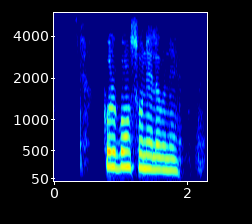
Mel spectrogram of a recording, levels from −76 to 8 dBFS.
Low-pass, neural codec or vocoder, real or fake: 5.4 kHz; codec, 16 kHz in and 24 kHz out, 1 kbps, XY-Tokenizer; fake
